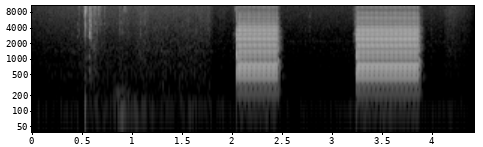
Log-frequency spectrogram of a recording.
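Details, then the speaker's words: Electrolarynx used as the sound source for vocal-tract models: a click, then two steady mechanical buzzes, the artificial glottal sound heard alone without mouth shaping. "this electro larynx produces a glottal sound like this"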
